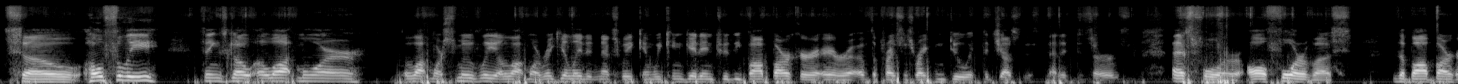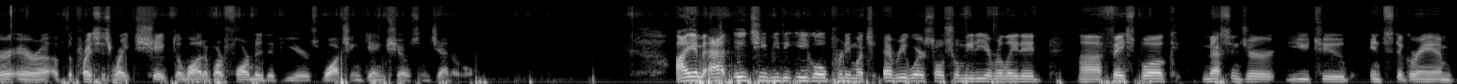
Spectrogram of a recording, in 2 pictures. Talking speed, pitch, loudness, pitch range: 175 wpm, 125 Hz, -20 LUFS, 115-140 Hz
